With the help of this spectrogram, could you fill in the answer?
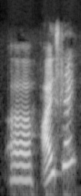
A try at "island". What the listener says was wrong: Okay, do not pronounce the S. Island.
